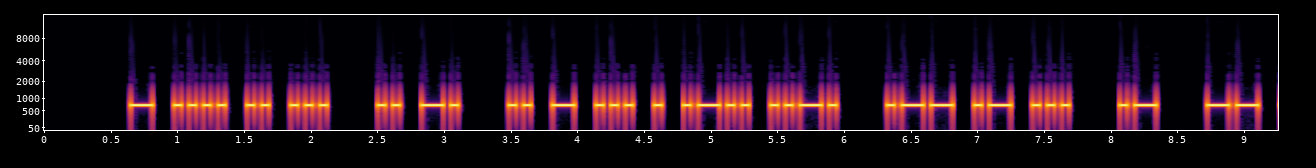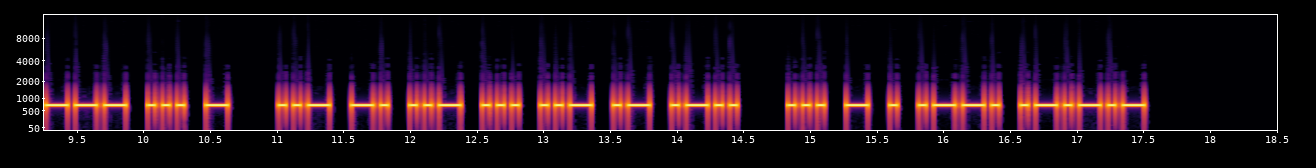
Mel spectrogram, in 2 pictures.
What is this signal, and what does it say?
Morse code, heard as a keyed tone, about 22 wpm, 700 Hz. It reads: THIS IN ITSELF WAS A MOST UNUSUAL STEP.
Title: Sentences from Top 1400 Words 22wpm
